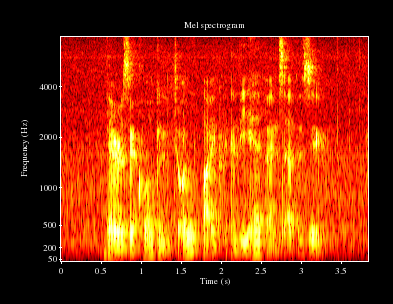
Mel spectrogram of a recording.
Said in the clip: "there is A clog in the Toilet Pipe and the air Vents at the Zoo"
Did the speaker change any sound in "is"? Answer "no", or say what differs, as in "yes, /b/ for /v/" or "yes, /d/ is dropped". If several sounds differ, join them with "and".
no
